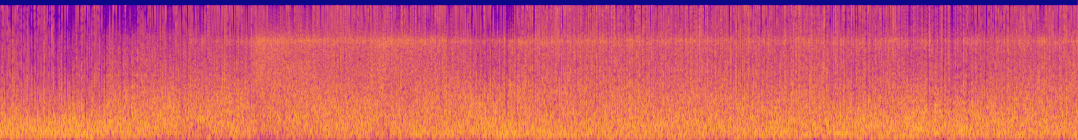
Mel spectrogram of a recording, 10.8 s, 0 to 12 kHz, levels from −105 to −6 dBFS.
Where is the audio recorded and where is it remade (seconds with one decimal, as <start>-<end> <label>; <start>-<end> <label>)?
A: 0.0-9.0 recorded; 9.0-9.7 remade; 9.7-10.8 recorded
